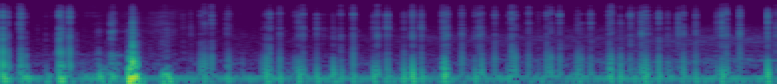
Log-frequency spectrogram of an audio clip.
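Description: A smartphone in a purple plastic case with clear edges, held upright, is tapped and scratched with long nails along the case back and rim. A rapid, uneven series of short, dry plastic clicks and taps mixes with scratchy crackling. A low thump stands out about a second in.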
